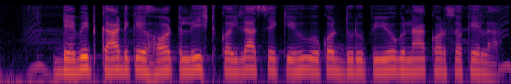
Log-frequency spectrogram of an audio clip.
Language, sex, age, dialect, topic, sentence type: Bhojpuri, male, 18-24, Northern, banking, statement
